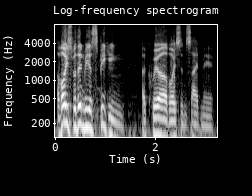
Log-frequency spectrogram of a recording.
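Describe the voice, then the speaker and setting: A man's voice: medium pitch, big pitch swings, normal speed, a little hiss or hum, lightly acted. A man playing a pompous, theatrical famous detective in an old-time radio comedy, declaiming with melodrama. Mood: melodramatic.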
